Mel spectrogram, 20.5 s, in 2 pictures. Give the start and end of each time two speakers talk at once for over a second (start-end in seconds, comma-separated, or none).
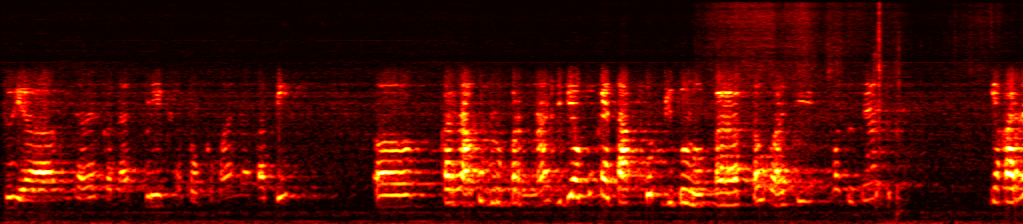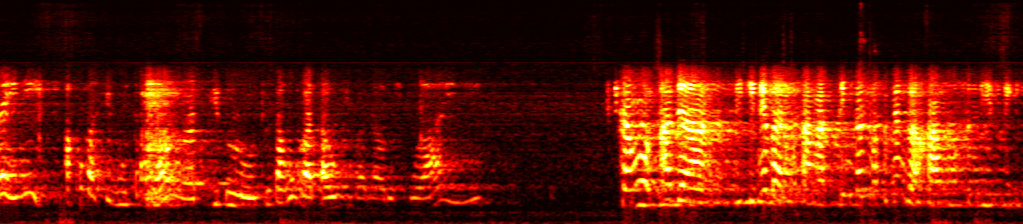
none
